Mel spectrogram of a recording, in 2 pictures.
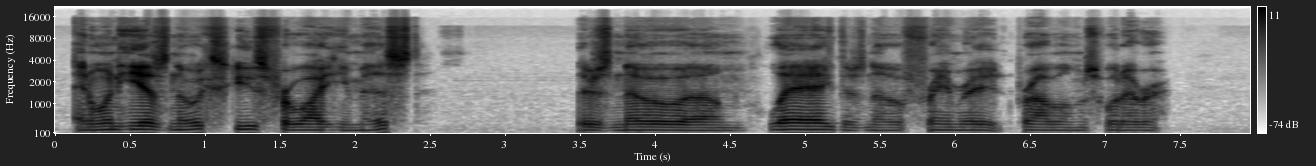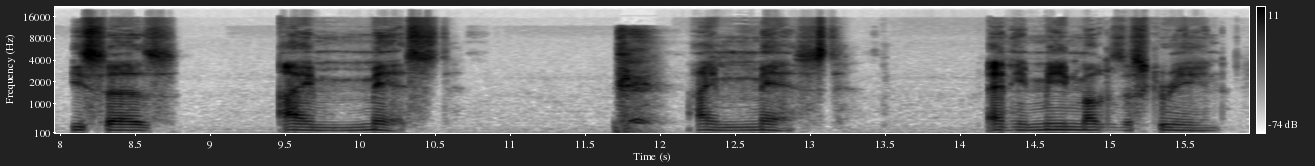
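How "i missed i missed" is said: acted, very drawn-out, very slow, daring, sarcastic tone. Describing how he reacts after missing, imitating his sarcastic 'i missed'. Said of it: "he says it so sarcastically".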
